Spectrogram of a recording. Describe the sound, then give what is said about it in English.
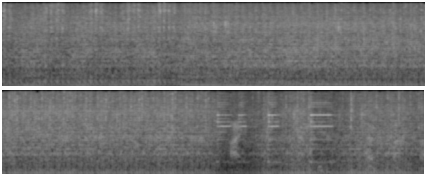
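A car engine idles with a low, steady rumble and a regular throb running throughout, while people talk over it. “Now, if it just sits here and idles, I like it when they're shifting gears.”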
